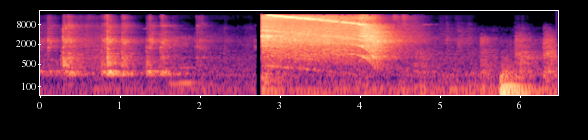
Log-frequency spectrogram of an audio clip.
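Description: Corded electric drill running at full speed, then released, its whine falling steadily in pitch as the motor winds down. A dull thump comes near the end.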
